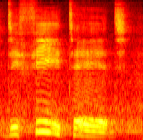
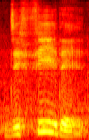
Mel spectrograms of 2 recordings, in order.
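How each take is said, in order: First: The middle T is a clear T sound. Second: The middle T sounds like a quick R.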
